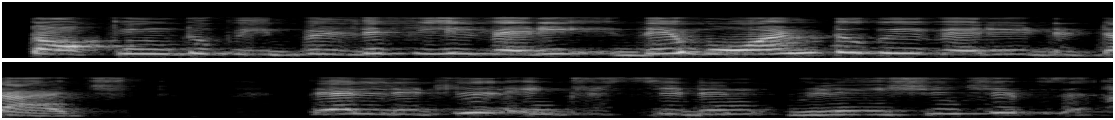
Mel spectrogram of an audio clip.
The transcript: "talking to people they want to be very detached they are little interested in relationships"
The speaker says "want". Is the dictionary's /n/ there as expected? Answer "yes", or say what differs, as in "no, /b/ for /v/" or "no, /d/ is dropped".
no, /l/ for /n/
